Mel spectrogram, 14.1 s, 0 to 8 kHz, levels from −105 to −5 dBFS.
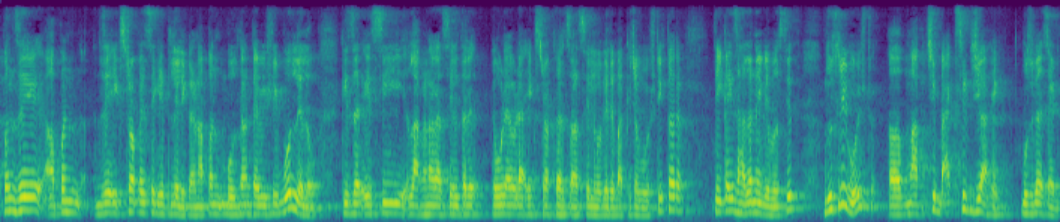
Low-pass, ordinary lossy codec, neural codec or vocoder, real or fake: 7.2 kHz; MP3, 64 kbps; codec, 16 kHz, 8 kbps, FreqCodec, smaller model; fake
